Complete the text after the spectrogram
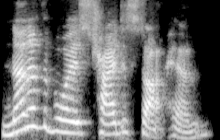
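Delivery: plain reading voice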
